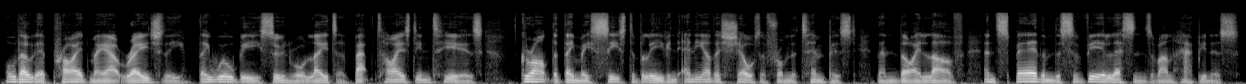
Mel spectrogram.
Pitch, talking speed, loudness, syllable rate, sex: 95 Hz, 195 wpm, -18 LUFS, 5.4 syllables/s, male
